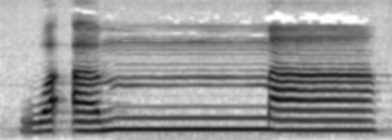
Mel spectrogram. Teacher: وَأَمَّا یہاں پہ واو میں ہونٹوں کو گول کرنا ہے، وا، اور میم کے اوپر تشدید ہے، یہاں پہ غنہ ادا کرنا ہے۔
